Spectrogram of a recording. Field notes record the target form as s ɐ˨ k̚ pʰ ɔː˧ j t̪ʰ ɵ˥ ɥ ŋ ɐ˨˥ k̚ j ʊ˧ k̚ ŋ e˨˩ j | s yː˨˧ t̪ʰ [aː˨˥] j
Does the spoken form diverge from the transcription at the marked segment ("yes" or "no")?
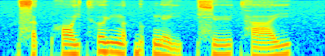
no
